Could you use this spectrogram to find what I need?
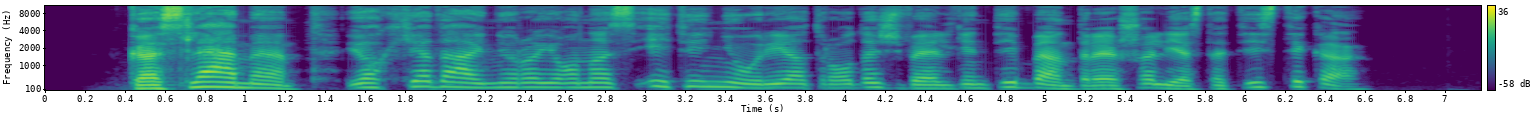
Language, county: Lithuanian, Kaunas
